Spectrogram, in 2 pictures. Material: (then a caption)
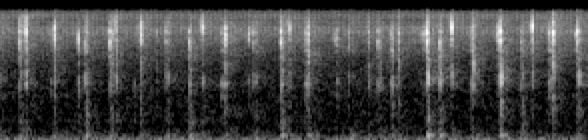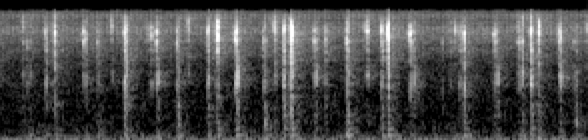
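Paper, cardboard. Fingernails tap quickly on the cover of a thick, solid hardcover paper book with a paper dust jacket. The result is a quiet, rapid patter of short, bright clicks that stop instantly, over a faint low hum.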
